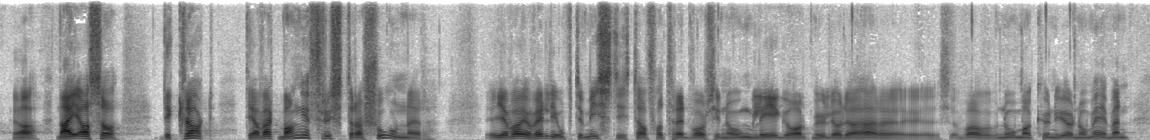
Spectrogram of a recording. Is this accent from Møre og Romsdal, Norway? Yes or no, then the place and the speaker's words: yes; Sunnmøre, Møre og Romsdal, Norway; vi er sunnmøringer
